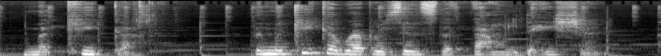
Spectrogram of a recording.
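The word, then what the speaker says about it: mkeka: The bamboo mat pronounced makika.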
